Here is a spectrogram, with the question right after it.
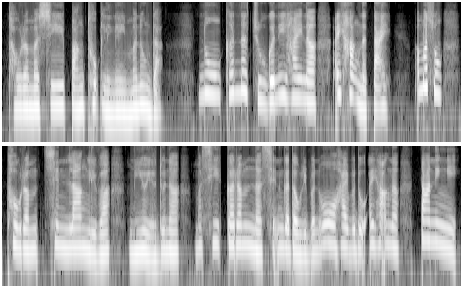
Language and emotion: Manipuri, fearful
